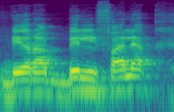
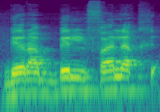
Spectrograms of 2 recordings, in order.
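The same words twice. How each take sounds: The two takes are said the same way.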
